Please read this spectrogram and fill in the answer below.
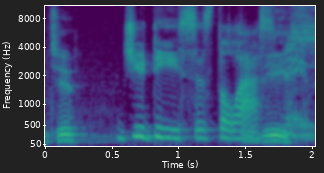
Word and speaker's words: Judice: Chair calls Judas. We have you registered as Judas, representing Tex Protects, testifying in favor of the bill. Is that correct? That's correct, Chairman. Is that the correct pronunciation too? Judice is the last Judice.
